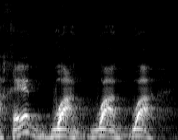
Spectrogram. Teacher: eu tenho dois sons vocálicos juntos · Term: ditongo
